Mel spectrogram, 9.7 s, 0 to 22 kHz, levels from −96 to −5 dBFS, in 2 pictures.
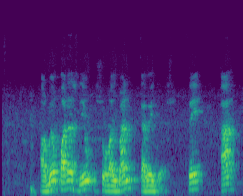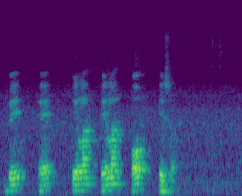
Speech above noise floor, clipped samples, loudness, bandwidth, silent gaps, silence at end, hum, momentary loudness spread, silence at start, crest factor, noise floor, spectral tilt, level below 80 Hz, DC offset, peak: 36 dB; under 0.1%; -27 LUFS; 5 kHz; none; 1.35 s; none; 14 LU; 0.6 s; 20 dB; -62 dBFS; -10.5 dB/octave; -62 dBFS; under 0.1%; -8 dBFS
